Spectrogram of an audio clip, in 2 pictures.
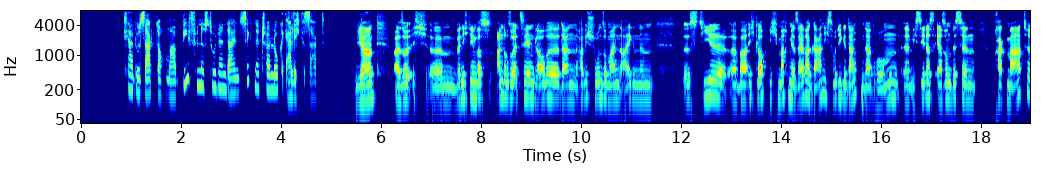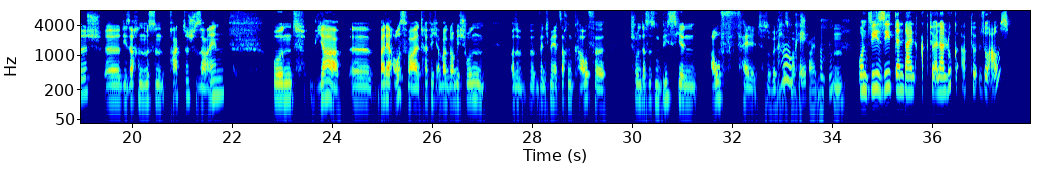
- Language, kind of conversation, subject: German, podcast, Wie findest du deinen persönlichen Stil, der wirklich zu dir passt?
- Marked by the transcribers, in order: other background noise; in English: "Signature Look"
